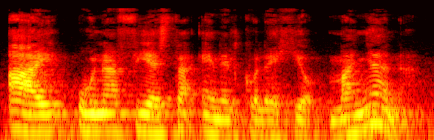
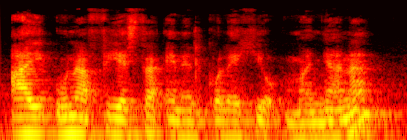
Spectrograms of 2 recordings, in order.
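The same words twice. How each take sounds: First: The pitch stays level or falls at the end. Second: The pitch rises higher at the end. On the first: It is a statement. "In the first one, we pronounce" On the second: It is a question. "I will switch to a higher intonation at the end"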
